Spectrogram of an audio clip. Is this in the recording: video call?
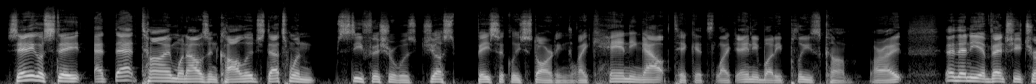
no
